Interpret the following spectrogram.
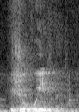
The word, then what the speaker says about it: Zhiyun: Finally it's here Zhiyun I found that the correct pronounce is JU WIN (similar to YOU WIN) Zhiyun Smooth X USB-C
